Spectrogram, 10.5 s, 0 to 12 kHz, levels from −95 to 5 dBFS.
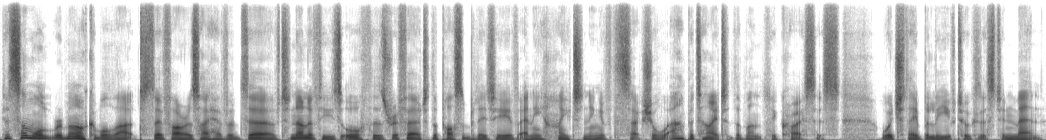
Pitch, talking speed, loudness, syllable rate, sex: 105 Hz, 210 wpm, -21 LUFS, 6.3 syllables/s, male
